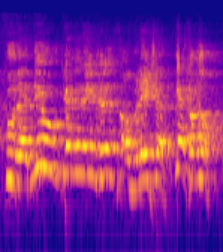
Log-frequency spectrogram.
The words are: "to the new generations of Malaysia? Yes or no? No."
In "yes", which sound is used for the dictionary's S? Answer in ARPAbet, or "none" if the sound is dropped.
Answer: none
